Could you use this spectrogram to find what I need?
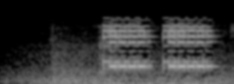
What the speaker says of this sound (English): You've reached the answer phone of Agatha Raisin.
